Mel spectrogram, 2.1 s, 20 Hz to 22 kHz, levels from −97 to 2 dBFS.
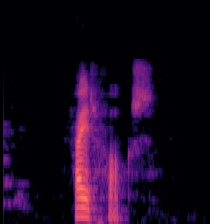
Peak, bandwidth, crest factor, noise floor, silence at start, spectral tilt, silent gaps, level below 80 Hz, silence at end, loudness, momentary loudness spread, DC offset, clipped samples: -10 dBFS; 7.4 kHz; 26 dB; -86 dBFS; 0.75 s; -5.5 dB/octave; none; -68 dBFS; 0.6 s; -30 LUFS; 17 LU; under 0.1%; under 0.1%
